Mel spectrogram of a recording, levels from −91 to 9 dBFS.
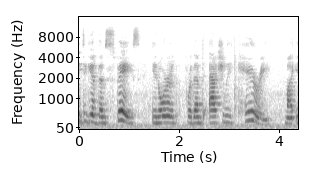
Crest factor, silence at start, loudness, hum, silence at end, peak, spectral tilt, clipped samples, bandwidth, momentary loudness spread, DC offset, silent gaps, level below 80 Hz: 20 dB; 0 s; -34 LUFS; none; 0 s; -14 dBFS; -5 dB/octave; under 0.1%; 11 kHz; 19 LU; under 0.1%; none; -64 dBFS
